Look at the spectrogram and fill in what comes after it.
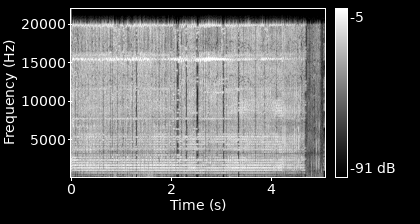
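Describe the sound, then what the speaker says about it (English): Wire brush spun by a drill roughing up a stretched, drying deer hide, a steady high-pitched whirring rasp close by that holds for about four seconds and then winds down and stops. "Now what I'm going to do is use a wire brush on a drill."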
